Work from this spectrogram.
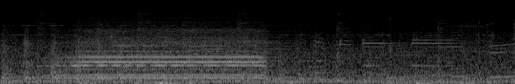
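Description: A train departs in the Transport Fever video game, with a continuous rolling engine rumble and a high tonal whine that hold steady, then drop off to a quieter hum.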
